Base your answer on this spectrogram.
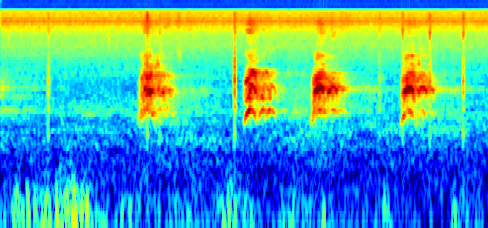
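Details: Pet dog barking at a trash bag it took for an intruder; four sharp, fairly quiet barks spaced under a second apart, with low rumbling background noise.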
